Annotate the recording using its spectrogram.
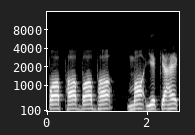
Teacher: फिर, ओष्ठ्य ध्वनियों के अंतर्गत, आप जानते हैं कि 'पा, फा, बा, भा, मा' ओष्ठ्य व्यंजन हैं। दोनों होंठ एक दूसरे को छूते हैं। · ये क्या है कि ओष्ठ वर्ण है, ये दोनों ओष्ठ को स्पर्श करते हैं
